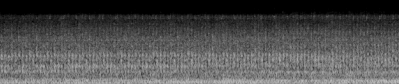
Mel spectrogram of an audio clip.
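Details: 2005 Mercedes-Benz Sprinter diesel with low compression, idling with uneven lumpy clatter and occasional stumble; owner hears a little misfire, as if running on four injectors. Cause not confirmed.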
